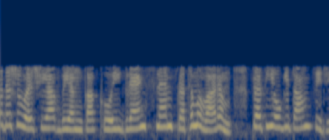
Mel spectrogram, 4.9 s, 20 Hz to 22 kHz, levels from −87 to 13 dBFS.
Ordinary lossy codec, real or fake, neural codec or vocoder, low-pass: none; fake; vocoder, 22.05 kHz, 80 mel bands, Vocos; 3.6 kHz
